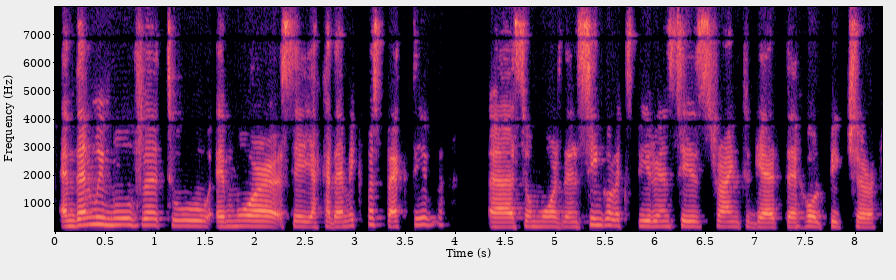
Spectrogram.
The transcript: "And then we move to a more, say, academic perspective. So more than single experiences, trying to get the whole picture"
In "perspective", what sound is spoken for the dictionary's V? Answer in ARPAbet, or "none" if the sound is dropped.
V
